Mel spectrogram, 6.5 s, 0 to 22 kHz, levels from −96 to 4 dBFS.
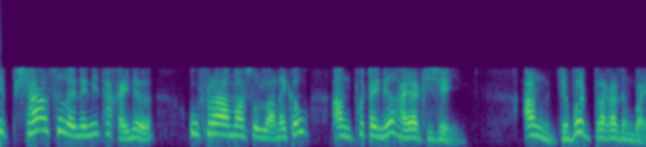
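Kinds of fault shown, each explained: G.729 codec: a low-rate VoIP coder rebuilding speech from a vocal tract model and sparse pulses, leaving it plainly rough and synthetic, with nothing above 3.8 kHz.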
